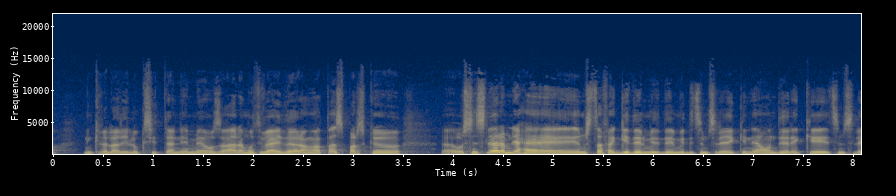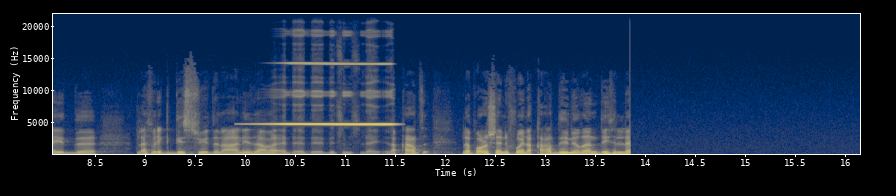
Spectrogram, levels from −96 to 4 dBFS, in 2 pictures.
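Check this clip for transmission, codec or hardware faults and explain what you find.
Two faults stand out in this speech clip: a feedback squeal and a late dropout.

From 9.90 to 11.60 s there is a loudspeaker feedback squeal. A single tone near 4.7 kHz swells up over about half a second. It ends up roughly 15 dB louder than the speech. A microphone is hearing the loudspeaker it drives. At that frequency the loop returns more than it takes in, so the tone keeps feeding itself until the loop is broken.

At 13.85 s the speech stops abruptly, and it never returns before the end. This is an audio dropout to a faint residue. Only hiss fills the gap, about 50 dB below the speech level. It is not a pause or a fade. The cut is instant. The likely cause is a lost source signal while the rest of the chain stayed powered and live, passing on its own noise floor.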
